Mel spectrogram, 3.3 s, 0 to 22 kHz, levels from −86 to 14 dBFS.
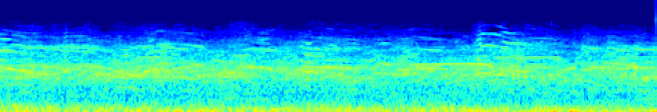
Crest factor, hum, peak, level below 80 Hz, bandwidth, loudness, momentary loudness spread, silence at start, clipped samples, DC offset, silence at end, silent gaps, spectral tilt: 14 dB; none; -12 dBFS; -32 dBFS; 10.5 kHz; -25 LUFS; 2 LU; 0 s; under 0.1%; under 0.1%; 0 s; none; -3.5 dB/octave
